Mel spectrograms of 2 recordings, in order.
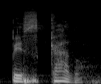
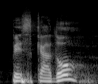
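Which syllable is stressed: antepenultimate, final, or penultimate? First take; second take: penultimate; final. First: The stress is on the penultimate syllable. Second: The stress is on the final syllable. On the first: The speaker calls it right. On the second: The speaker calls it wrong.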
